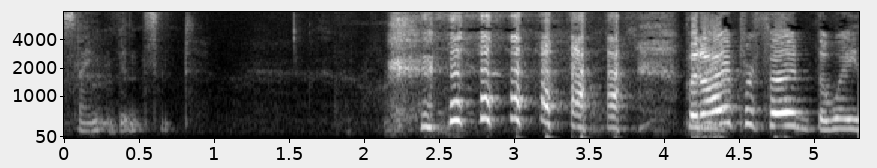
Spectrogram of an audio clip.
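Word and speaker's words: St. Vincent: Saint Vincent. How do you say it? I thought her name was Sam Vincent. – Sam Vincent. – That rhymes. – Saint Vincent, man.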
